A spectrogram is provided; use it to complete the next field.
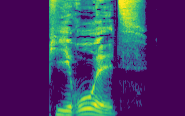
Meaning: genitive of Pirol
- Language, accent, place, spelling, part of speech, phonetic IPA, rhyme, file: German, Germany, Berlin, Pirols, noun, [piˈʁoːls], -oːls, De-Pirols.ogg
